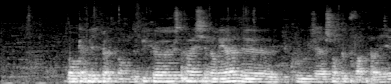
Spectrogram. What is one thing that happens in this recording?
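A second man speaks loudly through a microphone.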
